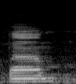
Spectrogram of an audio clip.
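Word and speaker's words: palm: টি এল K talk P এ এল এম পাম guys মানে দোয়া আছে সবাই পড়ে যাবা কোন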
